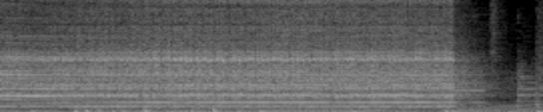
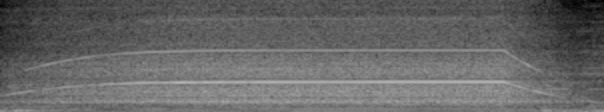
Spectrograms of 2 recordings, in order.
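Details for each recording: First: Rotary hair brush's small motor whines steadily under a loud uneven ratcheting clatter as its broken fan (propeller) strikes while spinning; broken fan rattling. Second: Rotary brush after replacing its broken fan blade and clearing a blockage at the drilled hole: small motor spins up to a steady high whir with airy rush, then winds down smoothly, running normally.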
